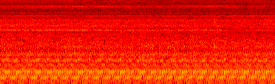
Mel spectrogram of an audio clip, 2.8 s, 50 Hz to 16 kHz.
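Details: Dr. Sanaya CN-R01 low-noise compressor nebulizer for child and adult: continuous steady motor hum with a fine rattling buzz; nebulizer compressor running.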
